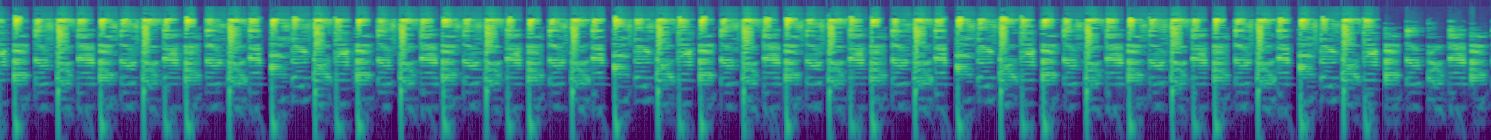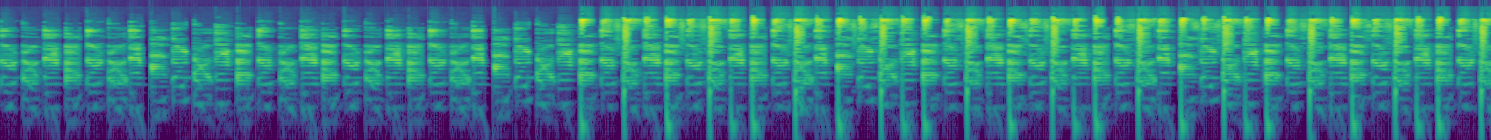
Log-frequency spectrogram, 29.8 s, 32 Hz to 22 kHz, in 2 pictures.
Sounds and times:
Music: 0:00.0 - 0:29.8.

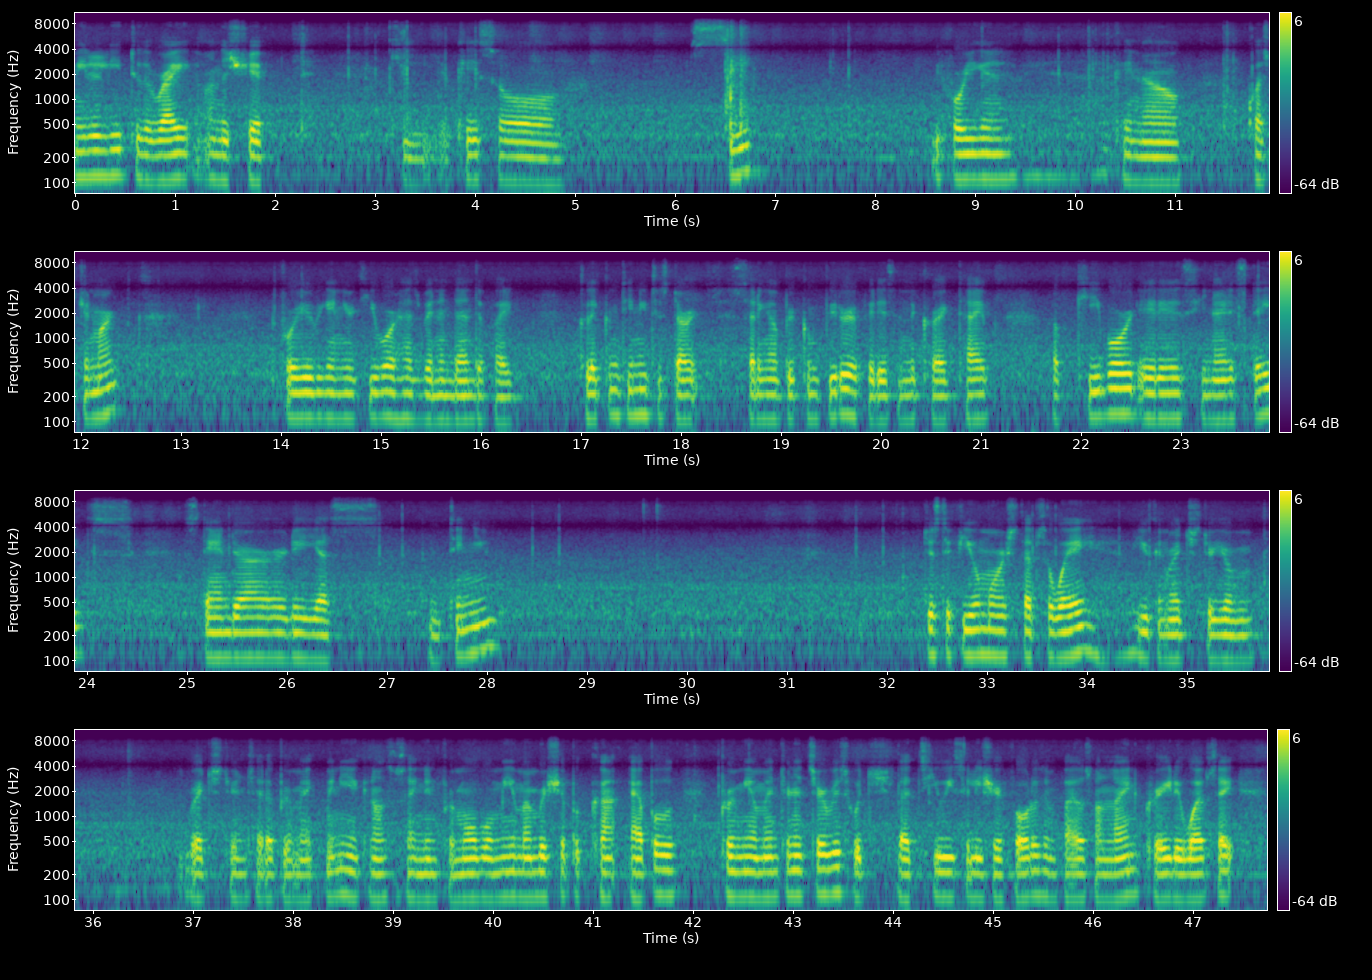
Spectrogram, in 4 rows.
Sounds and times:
Speech: 0:00.0 - 0:02.4, 0:03.2 - 0:05.0, 0:06.2 - 0:06.9, 0:08.6 - 0:11.1, 0:11.7 - 0:12.5, 0:13.9 - 0:16.4, 0:17.0 - 0:28.2, 0:32.4 - 0:35.7, 0:36.9 - 0:47.5
Inside, small room: 0:00.0 - 0:47.7.

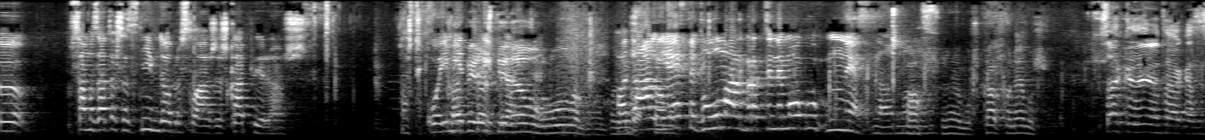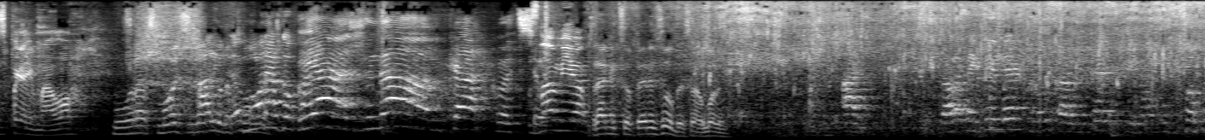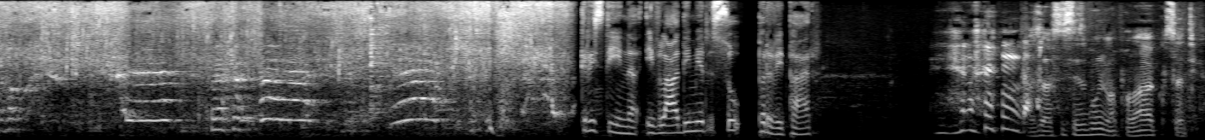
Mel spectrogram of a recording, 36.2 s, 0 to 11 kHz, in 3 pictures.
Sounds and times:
Water: 0:18.0 - 0:29.9.

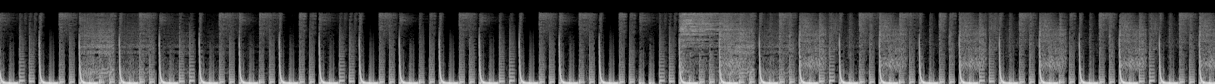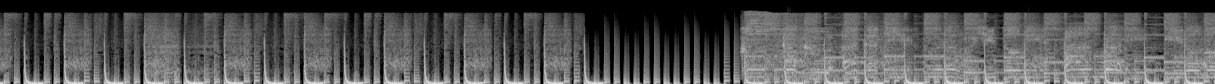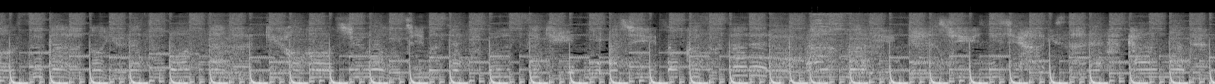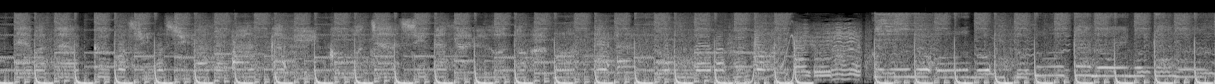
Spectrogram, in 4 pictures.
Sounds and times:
Music: 0:00.0 - 0:48.6.

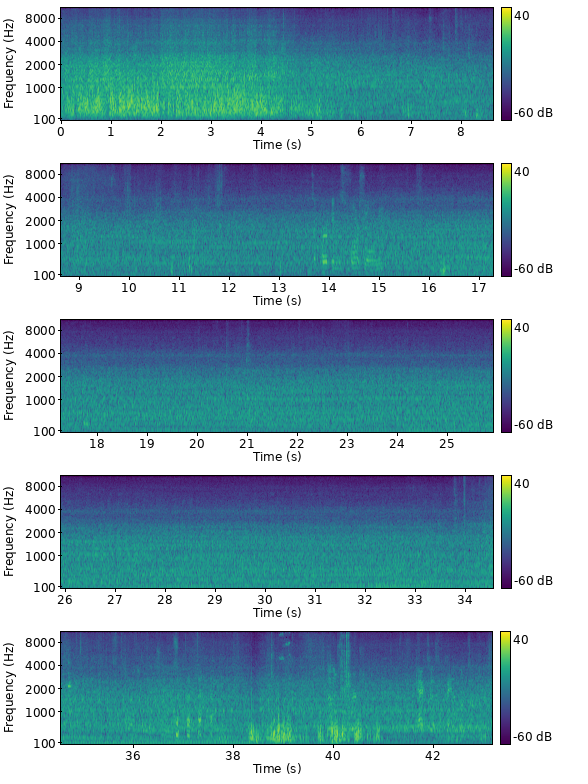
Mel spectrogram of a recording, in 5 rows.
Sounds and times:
Truck: 0:00.0 - 0:43.1
Speech: 0:13.6 - 0:15.2, 0:35.8 - 0:37.0, 0:39.8 - 0:40.6, 0:41.6 - 0:43.1.

